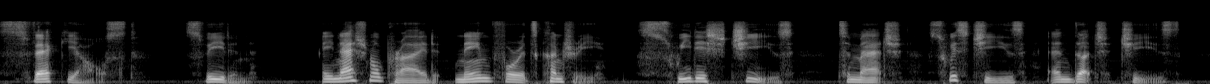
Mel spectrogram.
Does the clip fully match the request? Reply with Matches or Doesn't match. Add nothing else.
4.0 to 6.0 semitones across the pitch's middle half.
Matches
